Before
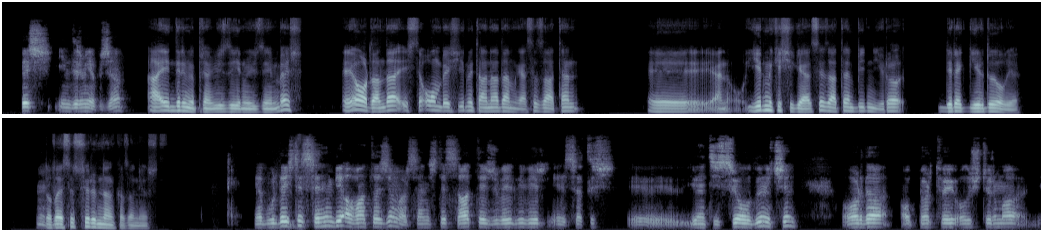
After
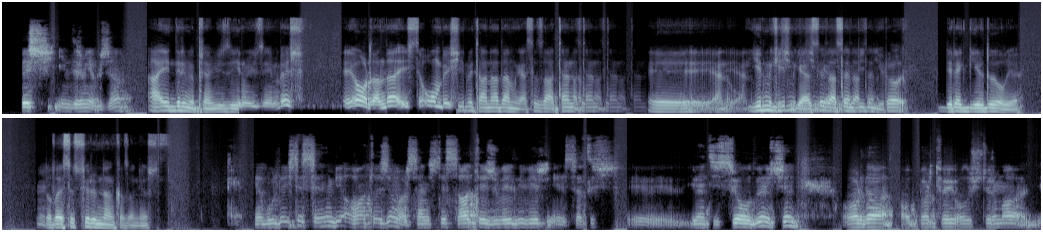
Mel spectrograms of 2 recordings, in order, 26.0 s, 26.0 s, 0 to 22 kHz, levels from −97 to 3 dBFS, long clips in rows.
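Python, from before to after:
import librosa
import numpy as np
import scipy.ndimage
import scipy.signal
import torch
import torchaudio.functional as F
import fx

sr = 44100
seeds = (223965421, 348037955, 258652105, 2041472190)

y = fx.steep_highpass(x, sr, hz=270.0, slope=72, at=(2.96, 5.69))
y = fx.echo_feedback(y, sr, ms=300, feedback_pct=24, wet_db=-9.0, at=(7.14, 10.95), fade=0.02)
y = fx.over_compress(y, sr, threshold_db=-35.0, ratio=-1.0, at=(14.72, 18.3))
y = fx.halfwave_gain(y, sr, db=-3.0, at=(23.55, 25.41), fade=0.02)
y = fx.sustainer(y, sr, db_per_s=35.0)
y = y * 10.0 ** (2.5 / 20.0)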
